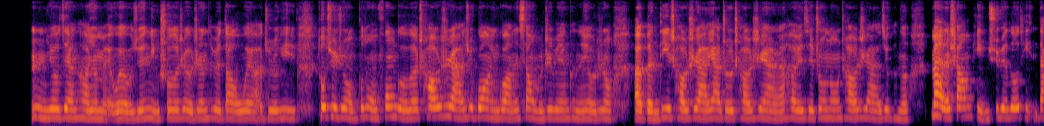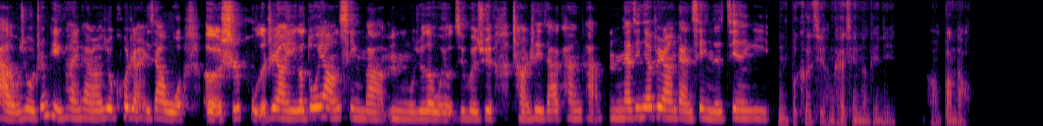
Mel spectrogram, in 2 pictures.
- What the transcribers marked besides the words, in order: tapping
- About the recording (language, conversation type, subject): Chinese, advice, 你为什么总是难以养成健康的饮食习惯？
